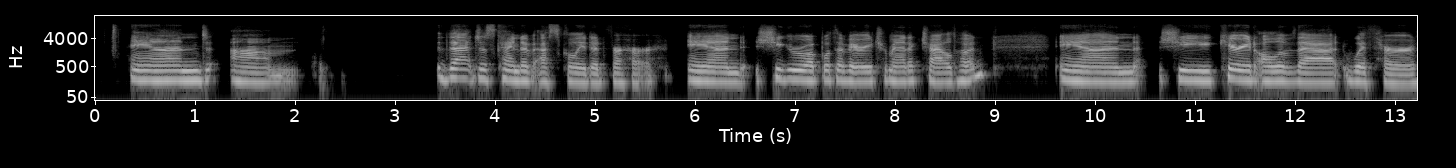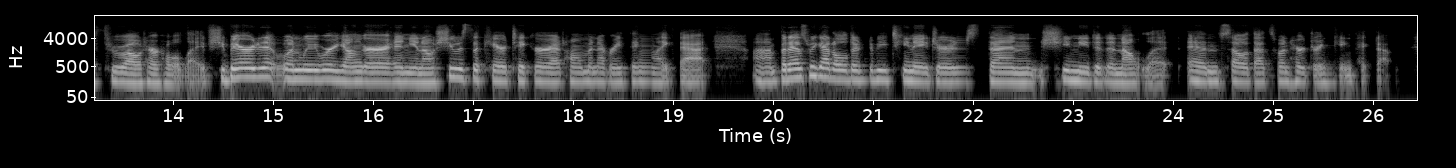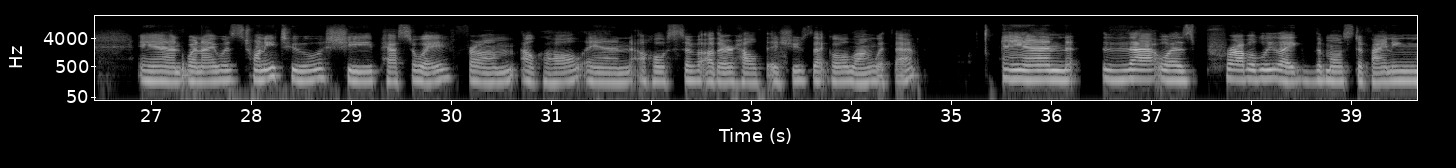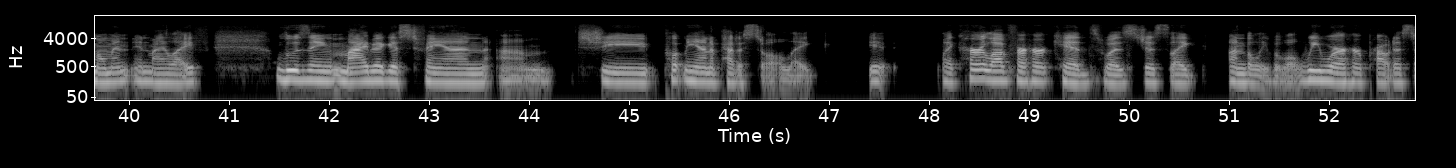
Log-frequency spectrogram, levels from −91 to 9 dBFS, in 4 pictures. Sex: female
